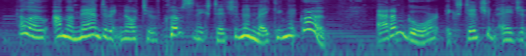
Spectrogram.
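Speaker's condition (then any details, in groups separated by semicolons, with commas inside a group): No condition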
